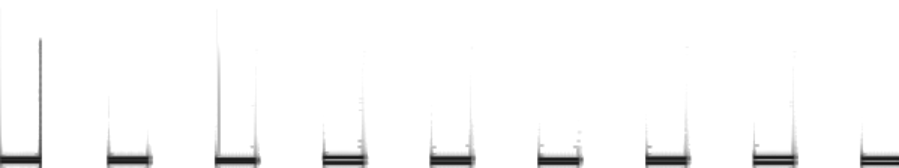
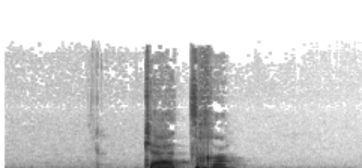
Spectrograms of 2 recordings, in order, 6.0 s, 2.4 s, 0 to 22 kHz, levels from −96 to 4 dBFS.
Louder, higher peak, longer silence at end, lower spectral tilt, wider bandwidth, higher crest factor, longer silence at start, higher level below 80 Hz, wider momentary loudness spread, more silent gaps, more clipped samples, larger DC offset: first, -10 LUFS vs -15 LUFS; about the same, 0 dBFS vs -2 dBFS; second, 0 s vs 0.85 s; second, -2.5 dB/octave vs -4.5 dB/octave; second, 3.9 kHz vs 16.5 kHz; second, 12 dB vs 18 dB; second, 0 s vs 0.95 s; second, -70 dBFS vs -40 dBFS; second, 7 LU vs 11 LU; first, 0.27-0.71 s, 1.01-1.43 s, 1.73-2.14 s, 2.44-2.86 s, 3.16-3.58 s, 3.88-4.30 s, 4.59-5.01 s, 5.31-5.73 s vs none; neither; neither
